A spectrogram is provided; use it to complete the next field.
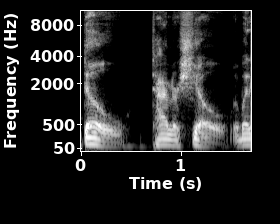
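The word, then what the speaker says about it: Shough: It spelled like it's rhyme with doe. Tyler show. Is that it? Weird. They spell they say it shuck, but it look s h o u gh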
